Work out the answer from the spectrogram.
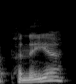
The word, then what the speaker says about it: paneer: says with simple uh paneer a penny is spelled p e e no p a n e e r paneer yeah it's indian cottage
